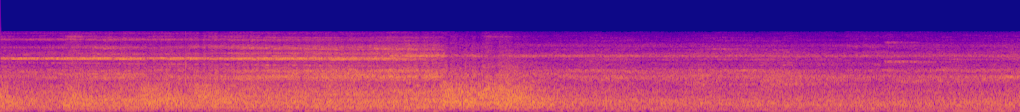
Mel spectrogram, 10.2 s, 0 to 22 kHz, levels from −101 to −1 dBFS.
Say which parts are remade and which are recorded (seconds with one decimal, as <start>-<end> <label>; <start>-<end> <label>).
0.0-2.0 recorded; 2.0-3.1 remade; 3.1-4.1 recorded; 4.1-6.4 remade; 6.4-10.2 recorded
